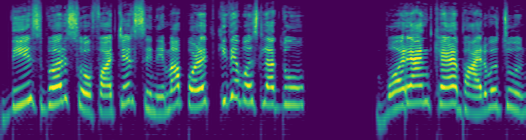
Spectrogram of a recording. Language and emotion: Goan Konkani, angry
